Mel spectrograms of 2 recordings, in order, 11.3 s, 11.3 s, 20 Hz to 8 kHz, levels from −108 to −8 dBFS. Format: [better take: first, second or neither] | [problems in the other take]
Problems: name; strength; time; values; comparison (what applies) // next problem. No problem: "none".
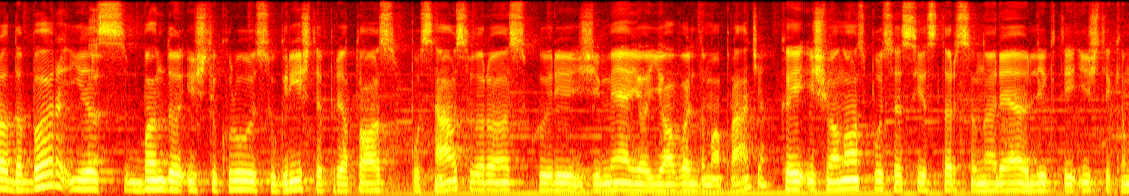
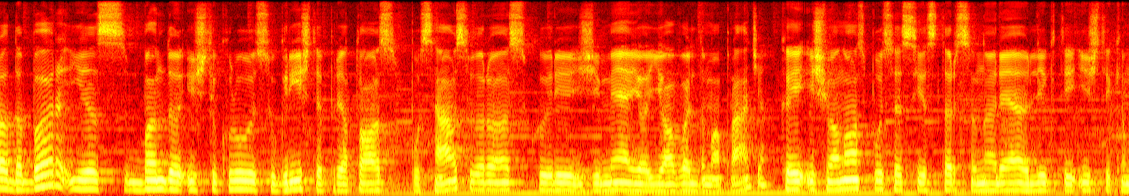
second | background sound (Burping, eructation); 17 dB below the speech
